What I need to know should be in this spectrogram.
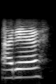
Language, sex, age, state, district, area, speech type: Bodo, female, 18-30, Assam, Baksa, rural, conversation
